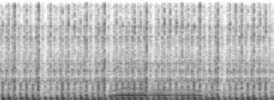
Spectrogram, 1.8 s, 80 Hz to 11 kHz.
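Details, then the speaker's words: Fully restored Maytag 72 single-cylinder engine idling after a first-kick start on its first run: quick, even putter with crisp regular firing and no misses. Runs well, pops a little until set. "One kick wonder. And I mean, it runs real good. It pops a little bit, but once you get it set okay, then it usually seems to be alright."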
